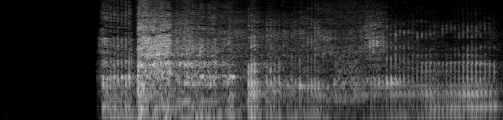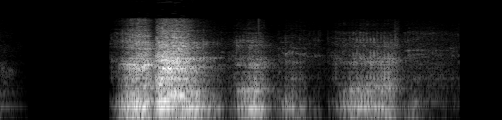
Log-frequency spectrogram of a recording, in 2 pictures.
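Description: Jaguar growling. A long, rough growl lasts about four seconds, and after a short pause comes a run of four grunting roars, the first the loudest. It is the sound of an angry jaguar.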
